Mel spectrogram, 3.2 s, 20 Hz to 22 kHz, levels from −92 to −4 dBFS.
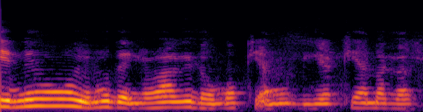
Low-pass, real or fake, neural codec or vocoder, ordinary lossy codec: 14.4 kHz; fake; codec, 44.1 kHz, 3.4 kbps, Pupu-Codec; AAC, 64 kbps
